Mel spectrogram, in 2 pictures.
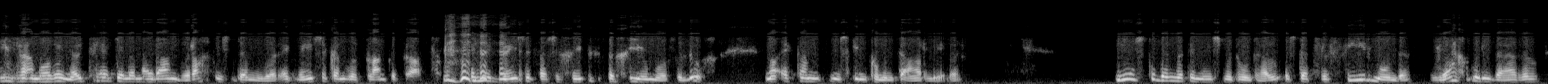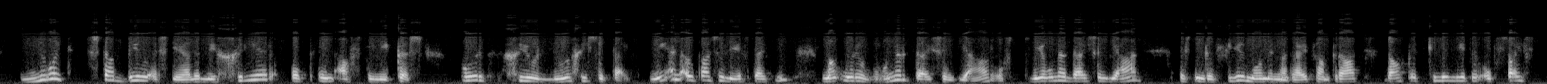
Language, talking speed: German, 165 wpm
